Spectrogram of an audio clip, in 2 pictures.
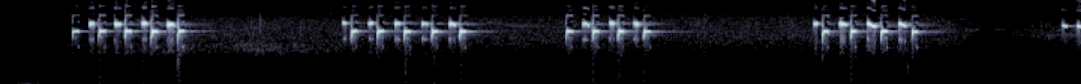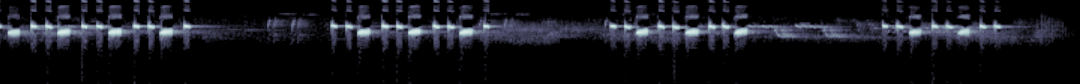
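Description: A songbird singing: eight short phrases of quickly repeated high notes, each phrase a second and a half to three seconds long with pauses between. The early phrases are repeated two-note figures, and the later ones are longer with a few lower notes.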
